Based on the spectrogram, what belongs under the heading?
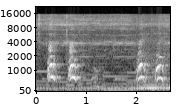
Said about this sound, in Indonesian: si anjing teh berisik ya ini adalah contoh anjing yang real real masih anjing ini bentar ya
